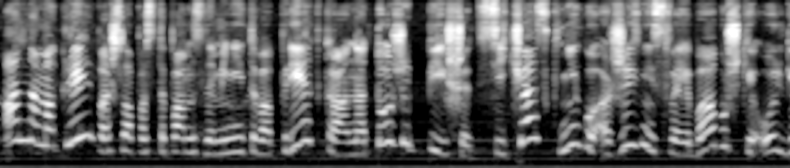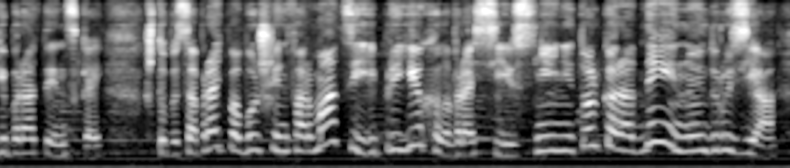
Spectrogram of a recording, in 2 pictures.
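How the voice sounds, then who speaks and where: A woman's voice: sits high, sing-song, brisk, few pauses. A woman reading a scripted television news report as a reporter's voice-over.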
